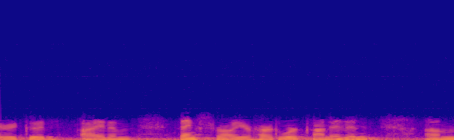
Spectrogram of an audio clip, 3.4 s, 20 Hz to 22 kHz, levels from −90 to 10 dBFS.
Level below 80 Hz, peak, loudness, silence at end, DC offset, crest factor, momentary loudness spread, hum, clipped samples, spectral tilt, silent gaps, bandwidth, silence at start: -64 dBFS; -10 dBFS; -27 LUFS; 0 s; under 0.1%; 16 dB; 6 LU; none; under 0.1%; -10 dB/octave; none; 3.8 kHz; 0 s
